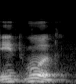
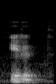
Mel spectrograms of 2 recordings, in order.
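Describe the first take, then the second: First: Both words are said fully and separately. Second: The words merge into a short two-syllable form. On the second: "it's pronounced ... like this"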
